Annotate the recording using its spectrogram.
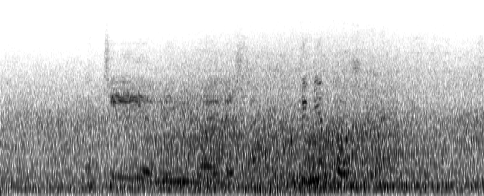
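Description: A woman talks close by, casually.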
